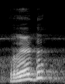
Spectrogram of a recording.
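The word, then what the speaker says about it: read: Spelling same but the pronunciation red, red.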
